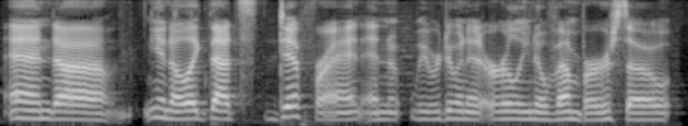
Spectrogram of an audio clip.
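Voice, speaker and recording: A woman's voice: fairly low pitch, flat delivery, moderate pace, smooth. An American woman chatting informally as a theatre director guest on a casual podcast, often dropping in "like" as she explains.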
